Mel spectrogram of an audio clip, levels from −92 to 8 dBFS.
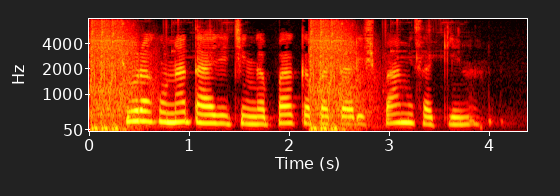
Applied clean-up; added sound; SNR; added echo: none; Gunshot, gunfire; 9 dB; none.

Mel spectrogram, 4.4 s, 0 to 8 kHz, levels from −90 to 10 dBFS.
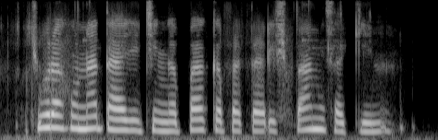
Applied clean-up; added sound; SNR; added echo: neural diffusion model UNIVERSE++.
